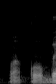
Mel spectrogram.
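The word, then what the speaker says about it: وَقَبَ: Waqaba itu dibaca waqab sama karena ba adalah huruf qalqalah.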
